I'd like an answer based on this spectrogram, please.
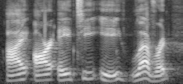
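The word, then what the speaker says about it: levirate: codified in the law of Moses and it is spelled out in Deuteronomy 25. so the word leverage l-e-v-i-r-a-t-e Leverett comes from a Latin term that means husband's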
